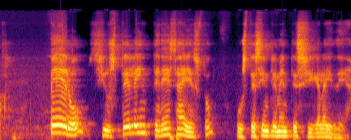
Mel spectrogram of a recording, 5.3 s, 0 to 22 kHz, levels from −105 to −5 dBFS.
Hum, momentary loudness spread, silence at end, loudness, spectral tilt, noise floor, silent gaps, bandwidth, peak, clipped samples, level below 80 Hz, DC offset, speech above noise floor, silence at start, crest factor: none; 9 LU; 0 s; -13 LUFS; -5 dB/octave; -43 dBFS; none; 15 kHz; 0 dBFS; under 0.1%; -40 dBFS; under 0.1%; 31 dB; 0.05 s; 14 dB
